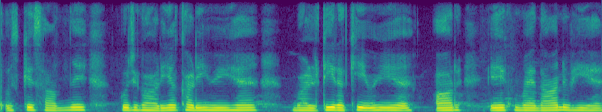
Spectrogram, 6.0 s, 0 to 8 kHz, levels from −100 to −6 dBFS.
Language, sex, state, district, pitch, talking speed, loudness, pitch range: Hindi, male, Chhattisgarh, Sukma, 170 Hz, 160 wpm, -17 LUFS, 165-175 Hz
